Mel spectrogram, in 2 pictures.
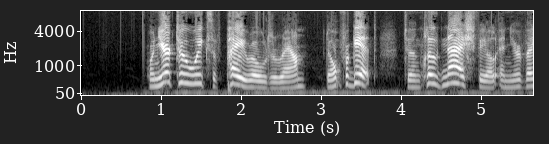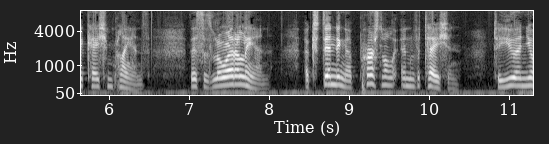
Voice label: Country Music Hall Of Fame Promo; Loretta Lynn

